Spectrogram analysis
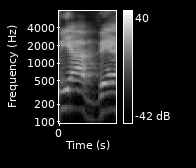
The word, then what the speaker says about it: Yahvé: Essa primeira letra é Iod, é o som de I. Então, Yahvé seria talvez uma pronúncia melhor.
